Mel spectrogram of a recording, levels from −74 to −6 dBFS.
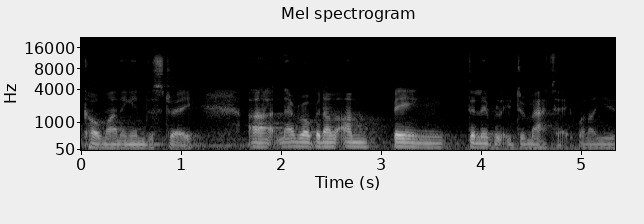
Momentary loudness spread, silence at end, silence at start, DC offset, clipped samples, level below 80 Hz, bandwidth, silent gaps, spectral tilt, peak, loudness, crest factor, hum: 13 LU; 0 s; 0 s; under 0.1%; under 0.1%; -58 dBFS; 19.5 kHz; none; -6.5 dB/octave; -18 dBFS; -36 LUFS; 18 dB; none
